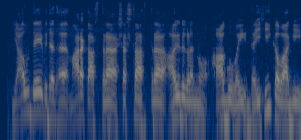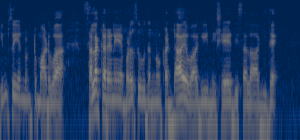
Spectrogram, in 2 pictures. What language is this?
Kannada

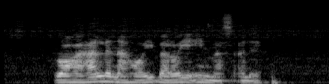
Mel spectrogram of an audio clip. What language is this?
Persian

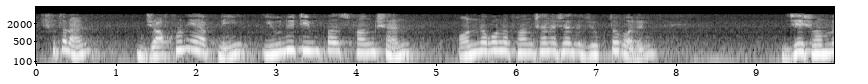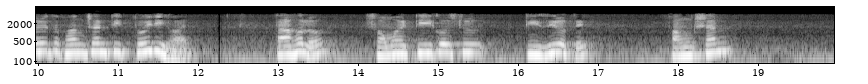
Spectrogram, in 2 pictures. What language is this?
Bangla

